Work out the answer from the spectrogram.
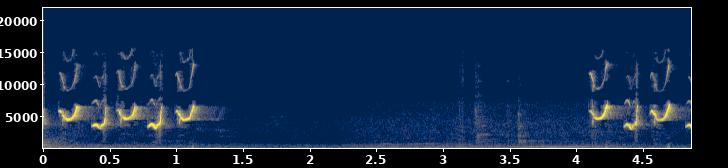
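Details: High, ringing chirps of a Java sparrow used as a lure: a rapid cluster of five notes, a pause of nearly three seconds, then another quick cluster begins.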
